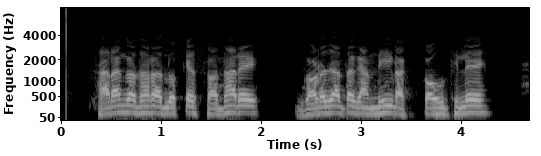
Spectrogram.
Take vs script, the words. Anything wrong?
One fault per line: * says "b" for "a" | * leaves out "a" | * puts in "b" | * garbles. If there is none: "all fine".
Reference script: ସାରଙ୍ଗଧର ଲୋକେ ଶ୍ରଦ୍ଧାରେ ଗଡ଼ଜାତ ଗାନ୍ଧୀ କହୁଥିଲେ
all fine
